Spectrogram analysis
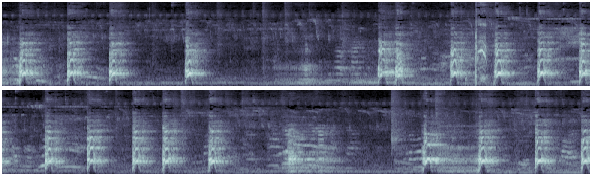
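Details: Fierce dog barks hard and fast in irregular bursts, roughly eighty barks a minute, loud sharp yaps with brief gaps and a faint high steady tone behind.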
